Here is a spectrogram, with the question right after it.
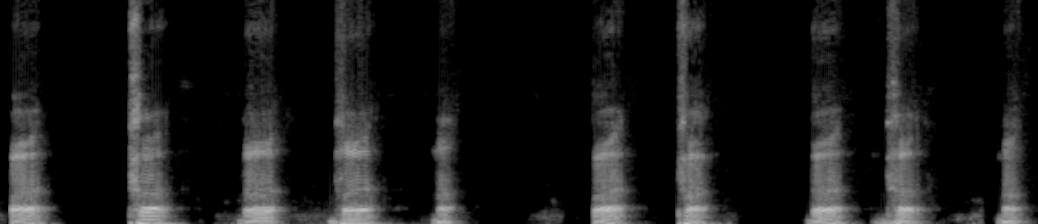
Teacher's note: When you say, the lip comes into contact. The lip touches, upper lip touches the lower lip. Therefore, they are called labials. The sound is produced with the lips.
